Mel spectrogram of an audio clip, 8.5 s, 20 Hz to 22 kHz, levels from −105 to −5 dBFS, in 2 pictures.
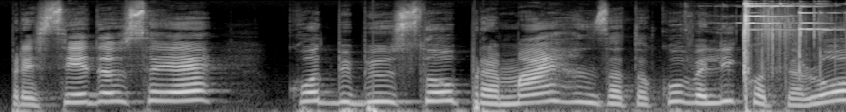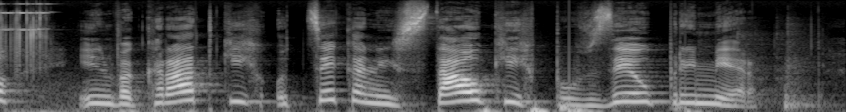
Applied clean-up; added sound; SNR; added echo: none; Coin (dropping); -1 dB; none.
